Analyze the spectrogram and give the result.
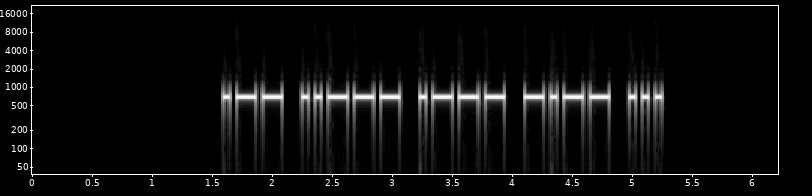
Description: Morse code, heard as a keyed tone, about 22 wpm, 700 Hz. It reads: W2JYS
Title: USA Call Signs - 5 Characters - Repeated 2x - 22wpm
